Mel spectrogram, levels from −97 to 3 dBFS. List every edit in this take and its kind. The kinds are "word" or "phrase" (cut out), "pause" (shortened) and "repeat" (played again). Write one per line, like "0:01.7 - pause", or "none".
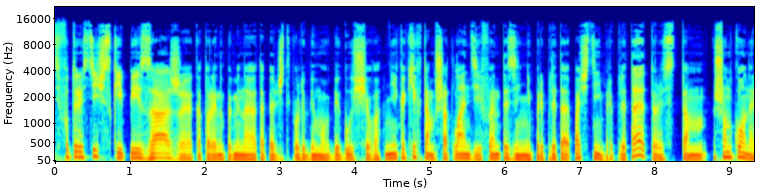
0:03.2 - word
